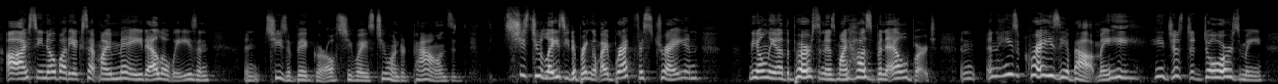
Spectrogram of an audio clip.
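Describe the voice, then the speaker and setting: A woman's voice: high voice, sing-song, brisk, a bit bright, heavily acted. A woman acting a fretful, demanding, self-pitying bedridden wife who stammers nervously, in live radio-thriller theater. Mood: flustered, nervous.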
